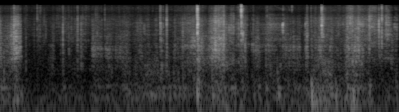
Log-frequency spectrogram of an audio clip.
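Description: A bite into a chicken Big Mac and close-up chewing: irregular wet crunches, smacks and clicks of the mouth working the breaded chicken and bun.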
